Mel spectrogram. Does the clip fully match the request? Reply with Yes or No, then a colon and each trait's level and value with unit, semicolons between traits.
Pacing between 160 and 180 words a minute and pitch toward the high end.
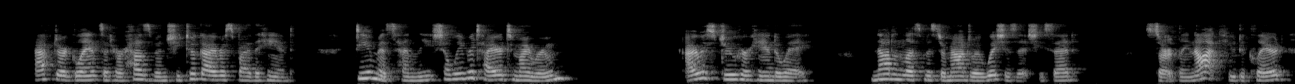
Yes: average, 175 wpm; high, 200 Hz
